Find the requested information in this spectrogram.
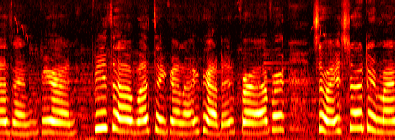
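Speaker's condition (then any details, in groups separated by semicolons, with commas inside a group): Amyotrophic lateral sclerosis; about three years since diagnosis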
